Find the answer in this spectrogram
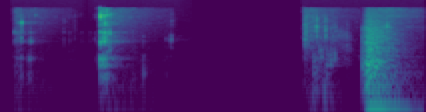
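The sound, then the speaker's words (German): Someone takes a sip of tea, making a few brief, faint slurping sounds separated by silence, then a louder, fuller burst at the end. “So, ein Schluck Tee genommen.”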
